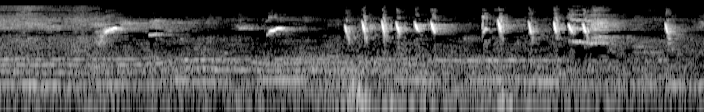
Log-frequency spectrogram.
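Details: Relaxed lure call of the kolibri ninja sunbird: two thin rising whistles, then a quick run of high chips and a few scattered sharp notes.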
